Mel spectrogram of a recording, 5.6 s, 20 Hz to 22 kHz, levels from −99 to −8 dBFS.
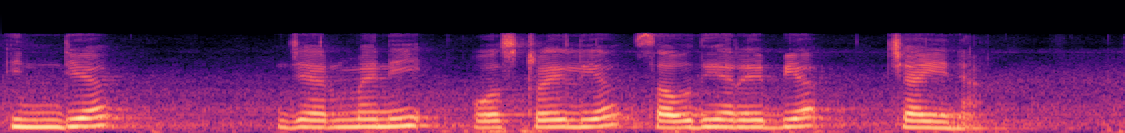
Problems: constant background noise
